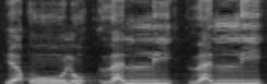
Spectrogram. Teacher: Kemudian dzalli, idzalli tu nun sakinah bertumbuh dengan lam, maka kita panggil dia sebagai idgham bila gunnah. Jadi huruf nun itu masuk ke dalam lam secara kamil, secara sempurna, maka tidak bunyi lagi huruf nun dan tidak ada gunnah di situ. Jadi jangan panjang-panjang pula.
